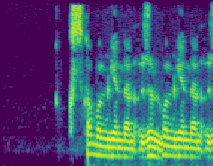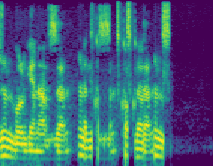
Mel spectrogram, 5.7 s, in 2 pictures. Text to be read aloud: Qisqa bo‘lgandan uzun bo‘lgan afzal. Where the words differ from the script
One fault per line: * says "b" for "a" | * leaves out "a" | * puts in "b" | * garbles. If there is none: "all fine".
* puts in "bo‘lgandan uzun"
* garbles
